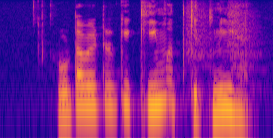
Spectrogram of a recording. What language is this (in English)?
Hindi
